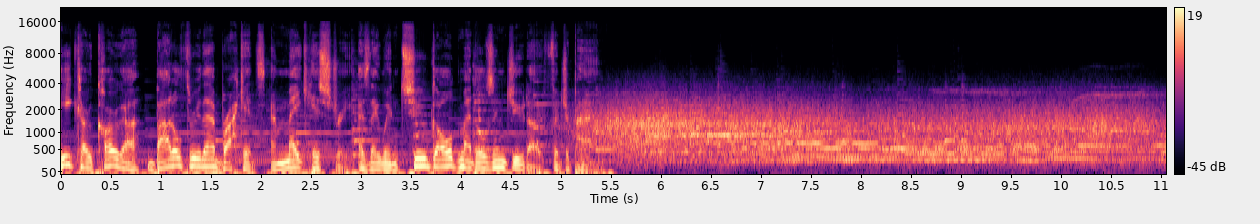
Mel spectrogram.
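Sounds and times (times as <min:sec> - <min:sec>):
even rushing noise: 0:05.5 - 0:11.0
sustained ringing music tones: 0:05.5 - 0:11.0.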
